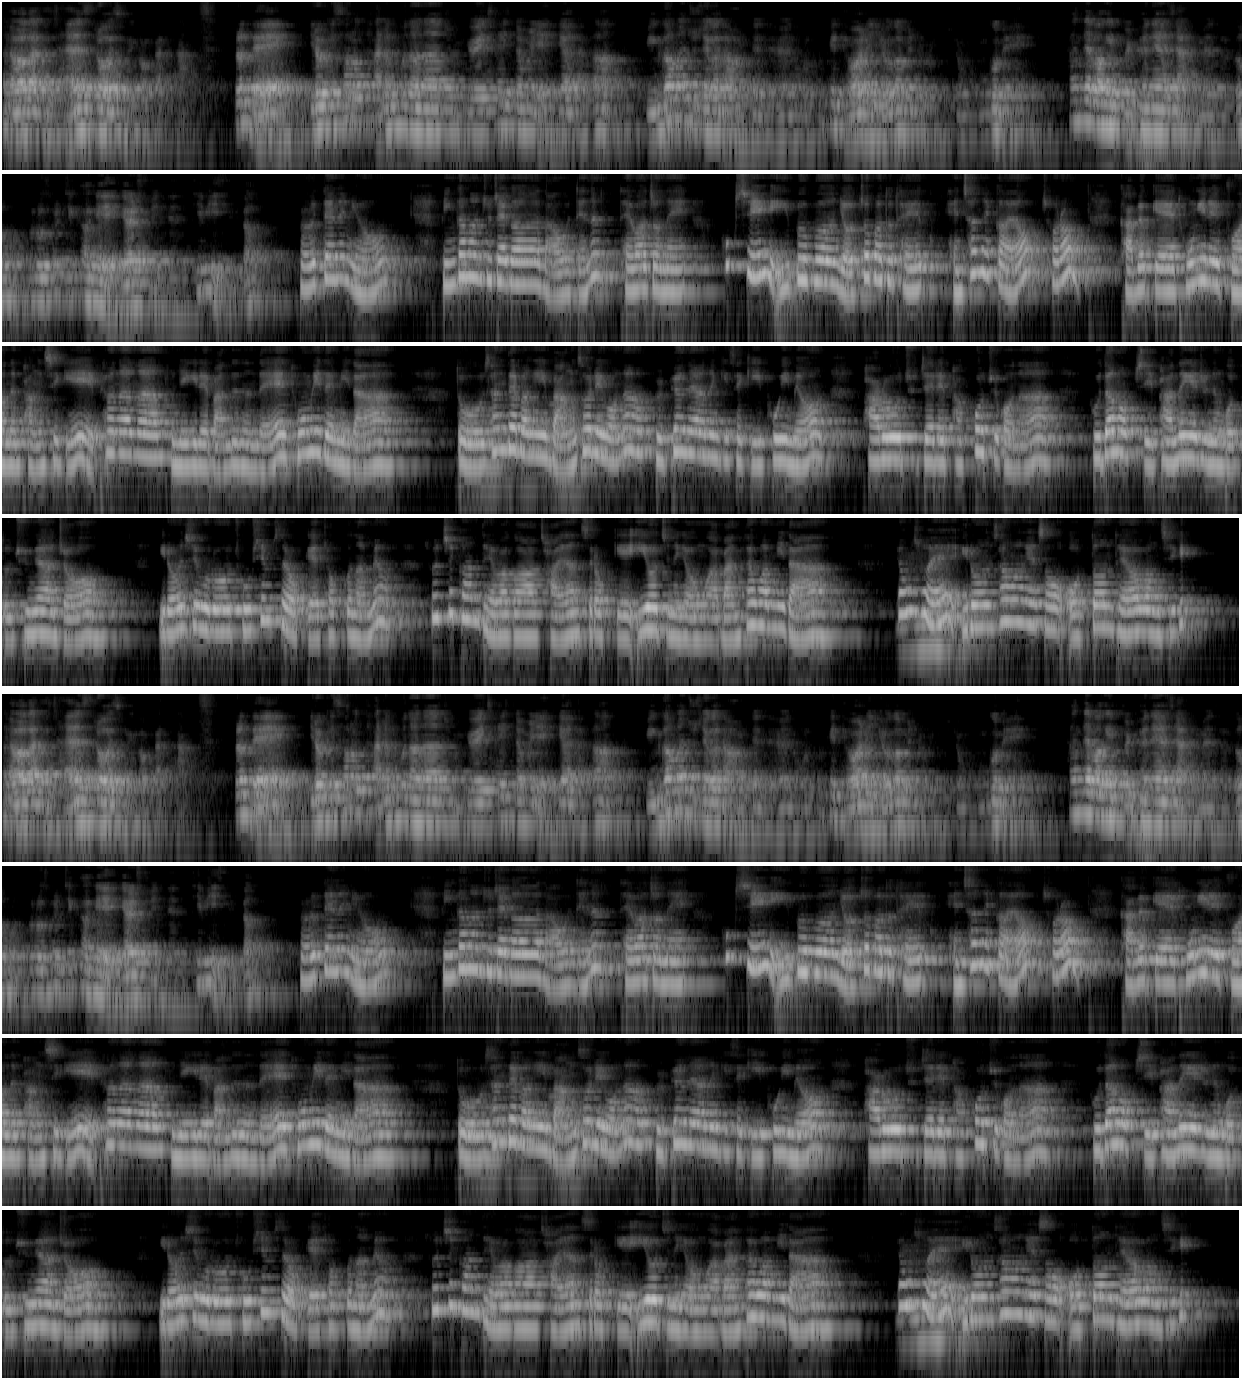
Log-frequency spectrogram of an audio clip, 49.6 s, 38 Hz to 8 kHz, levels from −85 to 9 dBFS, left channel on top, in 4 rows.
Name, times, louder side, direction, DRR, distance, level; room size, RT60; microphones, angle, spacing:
voice 1, 0.0-1.4 2.0-2.1 2.3-2.8 3.1-6.1 6.4-10.2 10.7-14.9 29.6-29.9 30.3-30.4 46.1-46.7, equal, 15° right, -1 dB, 2.0 m, -36 dB
voice 2, 15.4-19.3 19.7-28.7 29.3-35.3 35.7-38.3 38.8-41.1 41.5-45.5 46.2-49.0, left 1 dB, 20° left, 5 dB, 0.4 m, -29 dB
8.3 x 6.3 x 4.6 m, 0.98 s
head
